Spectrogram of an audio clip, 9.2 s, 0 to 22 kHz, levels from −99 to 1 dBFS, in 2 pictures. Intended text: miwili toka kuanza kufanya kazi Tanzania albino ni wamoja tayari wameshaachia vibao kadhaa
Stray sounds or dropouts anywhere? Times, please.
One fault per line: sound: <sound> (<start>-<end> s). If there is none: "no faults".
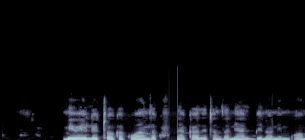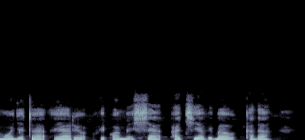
sound: dropout (2.5-2.7 s)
